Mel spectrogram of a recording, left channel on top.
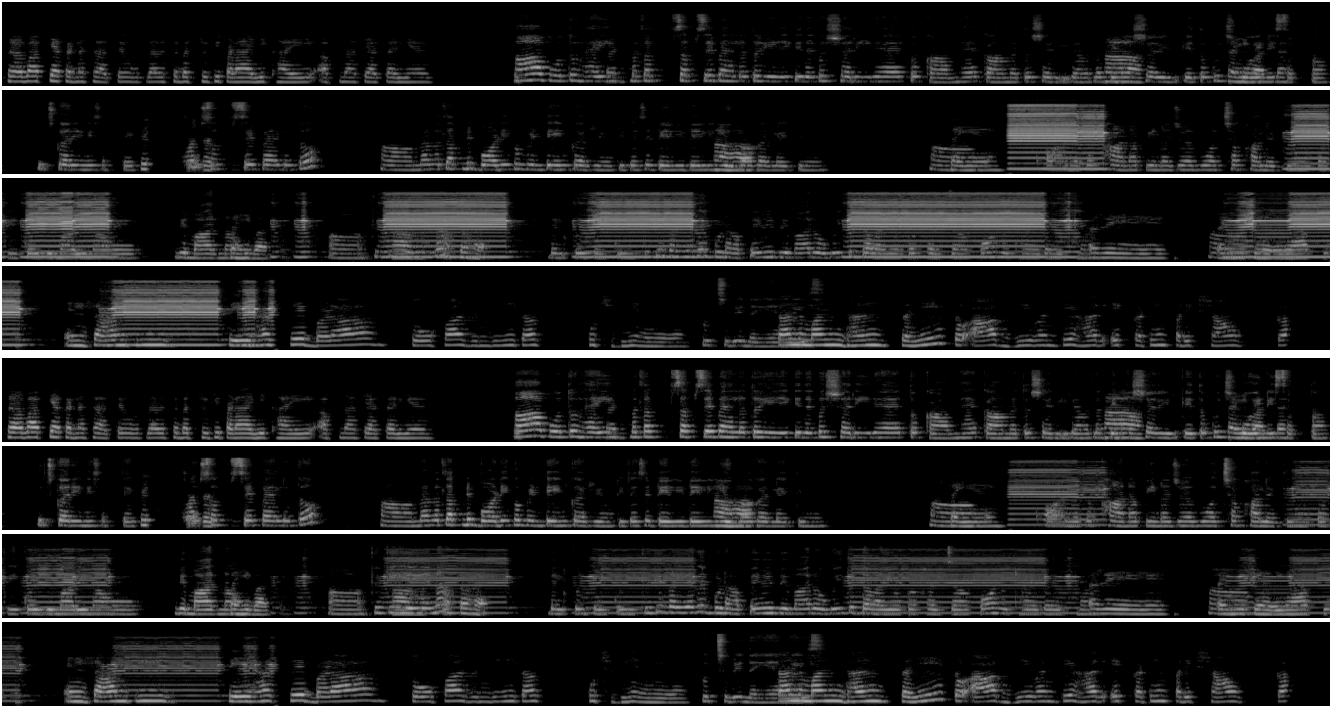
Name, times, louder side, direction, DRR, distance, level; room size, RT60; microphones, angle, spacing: voice 1, 0.0-4.3 6.0-6.1 11.0-11.4 12.3-12.8 14.7-14.8 15.1-15.4 20.4-20.8 22.8-23.3 28.8-29.4 30.5-30.8 31.1-31.4 37.4-38.2 38.7-40.0 40.5-41.6 42.1-43.7 43.9-45.2 45.7-46.7 47.6-52.2 52.6-52.7, right 3 dB, 35° right, 0.9 m, -35 dB
voice 2, 5.1-12.8 13.1-13.3 13.6-14.7 15.1-16.5 17.1-21.5 22.6-23.1 23.7-27.9 28.3-29.1 29.8-31.1 32.0-37.5 38.6-39.1 46.8-48.0, right 4 dB, 85° right, 0.9 m, -37 dB
sound 1, 23.3-24.4 26.1-27.7 29.2-29.7 30.3-31.7 32.3-33.6 35.0-37.4 38.8-40.2 40.8-42.6, left 14 dB, 90° left, 0.5 m, -26 dB
3.6 x 2.5 x 2.3 m
head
